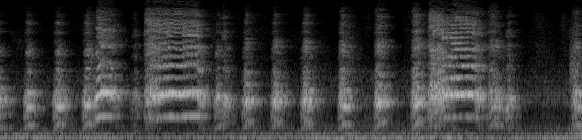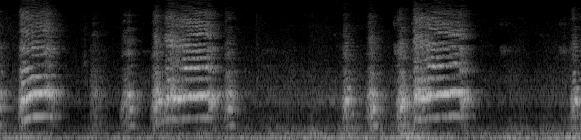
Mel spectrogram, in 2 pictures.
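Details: Hens relaxing in a homestead coop keep up rapid, choppy clucking punctuated by five louder, harsh, stretched squawks at irregular intervals, with a constant low rumble in the background.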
